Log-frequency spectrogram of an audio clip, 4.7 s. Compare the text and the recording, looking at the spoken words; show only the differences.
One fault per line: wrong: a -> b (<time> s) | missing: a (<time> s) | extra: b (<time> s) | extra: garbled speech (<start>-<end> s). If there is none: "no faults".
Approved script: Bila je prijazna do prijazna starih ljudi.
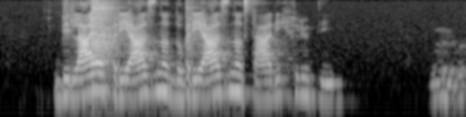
no faults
